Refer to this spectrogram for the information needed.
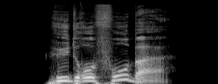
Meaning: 1. comparative degree of hydrophob 2. inflection of hydrophob: strong/mixed nominative masculine singular 3. inflection of hydrophob: strong genitive/dative feminine singular
- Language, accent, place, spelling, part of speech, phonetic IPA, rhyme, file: German, Germany, Berlin, hydrophober, adjective, [hydʁoˈfoːbɐ], -oːbɐ, De-hydrophober.ogg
